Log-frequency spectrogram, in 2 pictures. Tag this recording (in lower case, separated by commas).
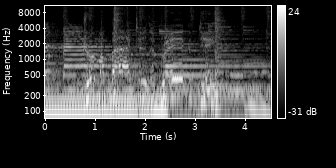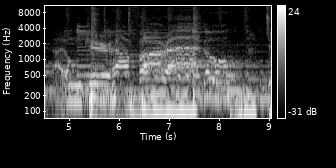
music, bluegrass, country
